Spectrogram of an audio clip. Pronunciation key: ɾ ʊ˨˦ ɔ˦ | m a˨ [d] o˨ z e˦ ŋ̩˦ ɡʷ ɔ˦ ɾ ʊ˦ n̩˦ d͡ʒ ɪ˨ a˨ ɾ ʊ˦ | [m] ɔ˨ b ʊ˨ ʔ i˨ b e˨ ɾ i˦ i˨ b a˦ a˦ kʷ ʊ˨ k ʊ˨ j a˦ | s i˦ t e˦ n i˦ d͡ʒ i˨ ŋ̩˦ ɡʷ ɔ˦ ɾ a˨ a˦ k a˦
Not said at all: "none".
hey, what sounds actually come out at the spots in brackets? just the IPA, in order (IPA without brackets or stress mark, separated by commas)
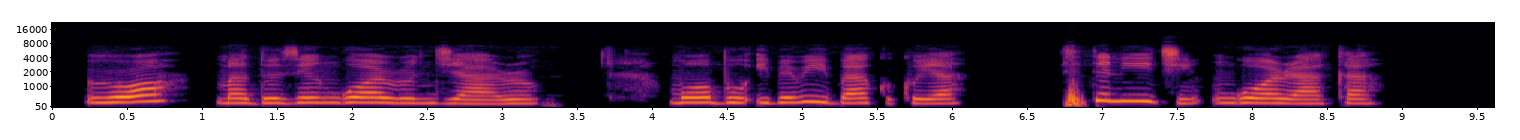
d, m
